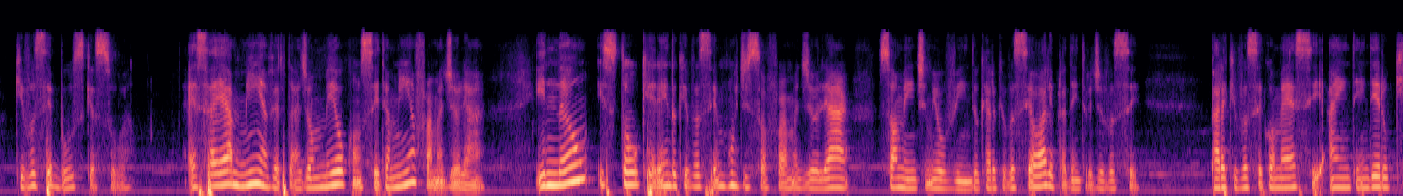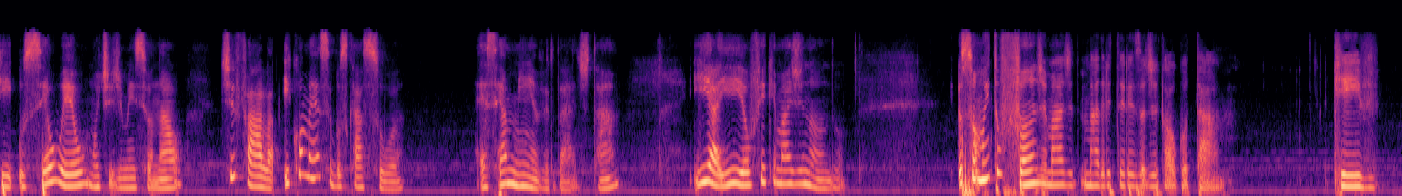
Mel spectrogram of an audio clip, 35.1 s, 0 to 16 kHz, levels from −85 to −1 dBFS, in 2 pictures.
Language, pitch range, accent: Portuguese, 140-230 Hz, Brazilian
